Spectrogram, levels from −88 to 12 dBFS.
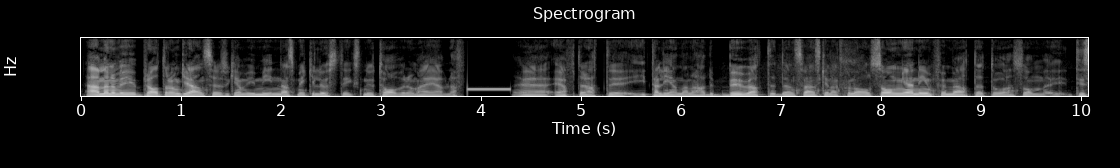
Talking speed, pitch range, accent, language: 210 wpm, 125-165 Hz, native, Swedish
